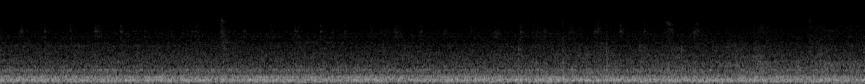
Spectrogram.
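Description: Steady rumble and low hum inside a Sydney suburban electric train carriage running along the track.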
